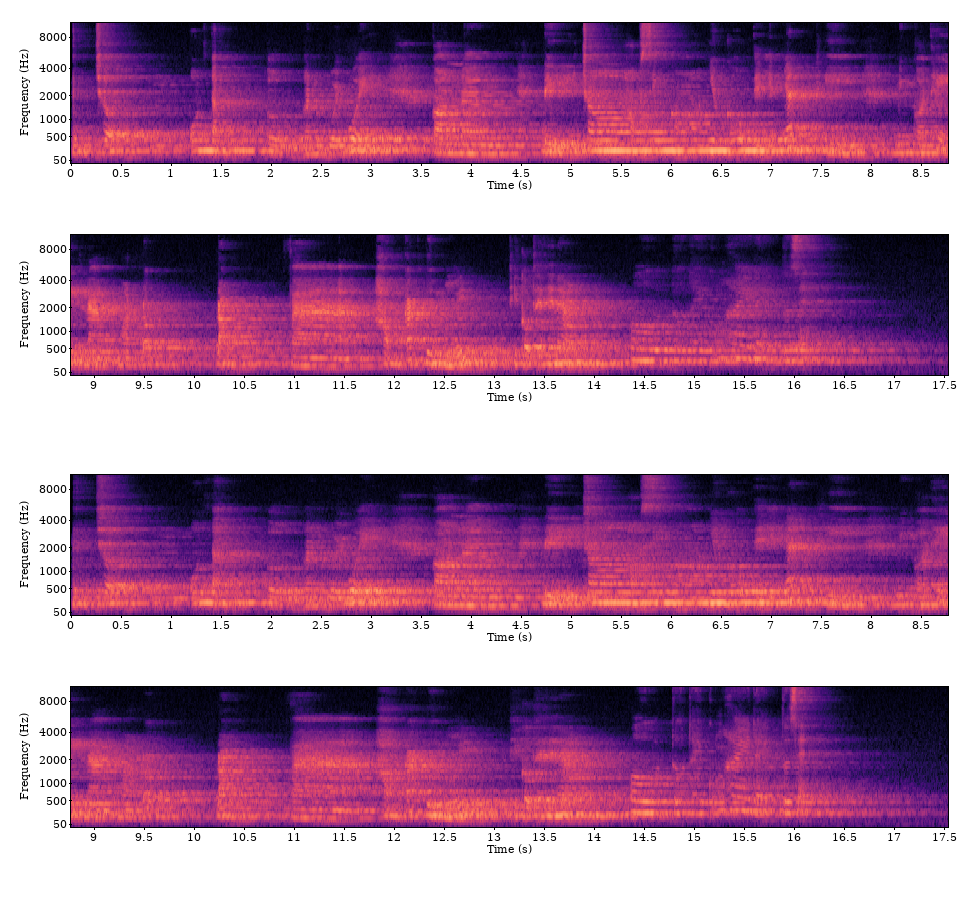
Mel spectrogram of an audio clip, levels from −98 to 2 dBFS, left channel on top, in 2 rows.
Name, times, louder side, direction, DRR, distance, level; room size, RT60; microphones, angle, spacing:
voice 1, 0.0-1.5 2.0-7.3 7.5-9.6 10.2-10.4 11.0-12.8 13.2-13.9, left 1 dB, 75° left, -2 dB, 1.1 m, -27 dB
voice 2, 14.3-16.1, right 1 dB, 60° right, 2 dB, 0.7 m, -31 dB
7.8 x 4.4 x 4.3 m, 2.8 s
head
